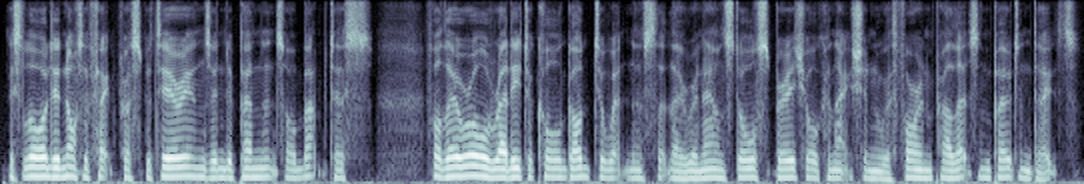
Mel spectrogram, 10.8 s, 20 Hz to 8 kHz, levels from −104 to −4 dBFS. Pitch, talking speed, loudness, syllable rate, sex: 135 Hz, 165 wpm, -17 LUFS, 5.2 syllables/s, male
